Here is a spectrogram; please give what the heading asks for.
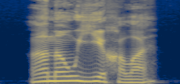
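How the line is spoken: Through clenched teeth. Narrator (Russian): сквозь зубы произнес Кралер

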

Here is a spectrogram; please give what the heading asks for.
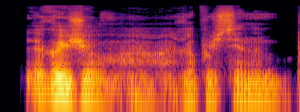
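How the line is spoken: Mutter. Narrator (Russian): пробормотал

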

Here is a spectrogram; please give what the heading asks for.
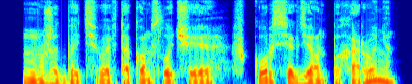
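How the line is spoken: Quiet question. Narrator (Russian): тихо спросила Голицына

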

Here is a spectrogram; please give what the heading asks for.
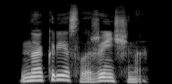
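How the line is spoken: Calmer grumble. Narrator (Russian): Уже более спокойно пробурчал

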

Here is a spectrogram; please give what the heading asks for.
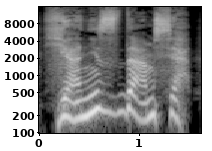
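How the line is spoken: Hiss. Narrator (Russian): зашипела она

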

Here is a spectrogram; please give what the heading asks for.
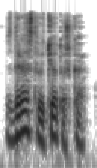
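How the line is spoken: Quiet, sick woman. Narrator (Russian): сказала тихо больная

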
